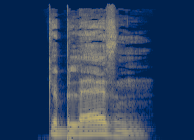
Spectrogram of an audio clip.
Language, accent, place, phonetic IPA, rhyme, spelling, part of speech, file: German, Germany, Berlin, [ɡəˈblɛːzn̩], -ɛːzn̩, Gebläsen, noun, De-Gebläsen.ogg
- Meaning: dative plural of Gebläse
